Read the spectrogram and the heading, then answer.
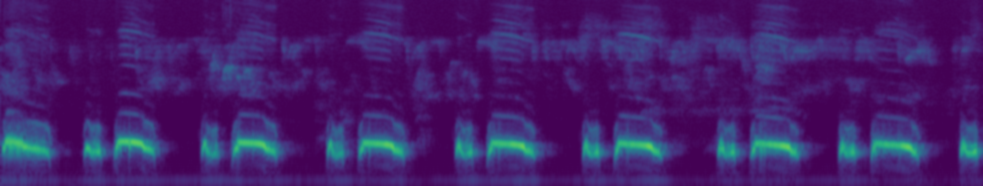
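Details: Spotted dove cooing to lure wild doves: rhythmic, continuous series of about ten phrases, each a brief coo followed by a longer, slightly falling mellow coo, close and clear with a faint low hum.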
